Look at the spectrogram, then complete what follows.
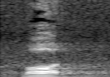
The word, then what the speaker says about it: Bohr: हाँ बोहर है, हाँ ऐसा होता है बोर, तो इसे बोर भी कह देते हैं। कुछ लोग है को साइलेंट बोल देते हैं, तो नील्स बोर का मॉडल कह देते हैं। सब चलते हैं।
